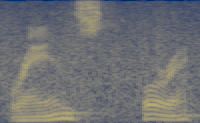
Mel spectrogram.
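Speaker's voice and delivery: usual speaking voice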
